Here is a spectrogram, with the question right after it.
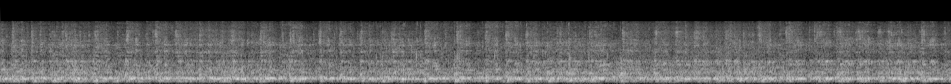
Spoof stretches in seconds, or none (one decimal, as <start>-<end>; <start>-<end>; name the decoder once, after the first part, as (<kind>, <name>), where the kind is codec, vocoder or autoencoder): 1.9-2.6 (codec, DAC); 6.3-7.8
